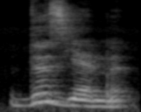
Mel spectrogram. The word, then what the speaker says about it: deuxième: C'est par exemple comme dixième, comme j'ai écrit ici, dixième, deuxième. En fait, c'est dans les, la plupart, c'est dans les nombres, en fait, quand le X se prononce Z, Z.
